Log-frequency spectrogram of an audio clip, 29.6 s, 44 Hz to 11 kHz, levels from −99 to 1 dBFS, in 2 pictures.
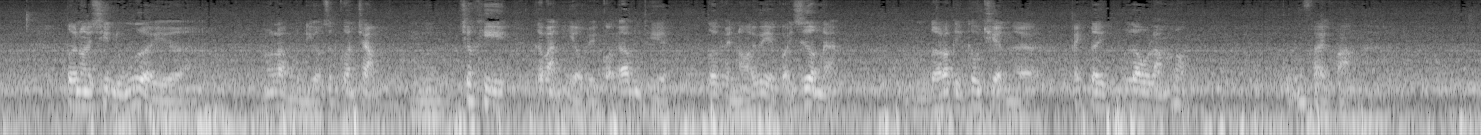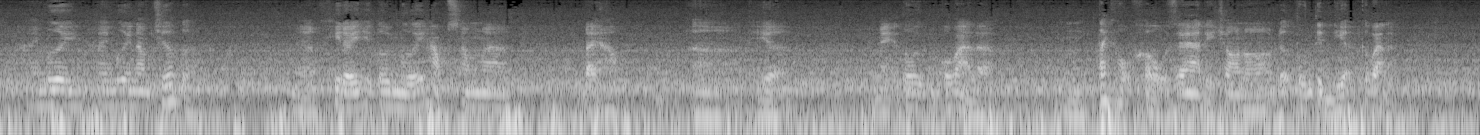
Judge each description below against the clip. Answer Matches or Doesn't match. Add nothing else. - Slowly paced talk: Doesn't match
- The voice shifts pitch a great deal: Matches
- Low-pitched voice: Matches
